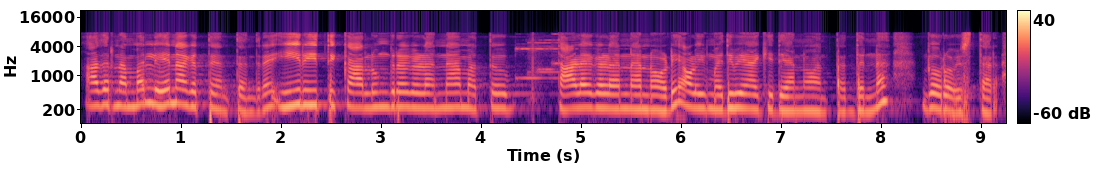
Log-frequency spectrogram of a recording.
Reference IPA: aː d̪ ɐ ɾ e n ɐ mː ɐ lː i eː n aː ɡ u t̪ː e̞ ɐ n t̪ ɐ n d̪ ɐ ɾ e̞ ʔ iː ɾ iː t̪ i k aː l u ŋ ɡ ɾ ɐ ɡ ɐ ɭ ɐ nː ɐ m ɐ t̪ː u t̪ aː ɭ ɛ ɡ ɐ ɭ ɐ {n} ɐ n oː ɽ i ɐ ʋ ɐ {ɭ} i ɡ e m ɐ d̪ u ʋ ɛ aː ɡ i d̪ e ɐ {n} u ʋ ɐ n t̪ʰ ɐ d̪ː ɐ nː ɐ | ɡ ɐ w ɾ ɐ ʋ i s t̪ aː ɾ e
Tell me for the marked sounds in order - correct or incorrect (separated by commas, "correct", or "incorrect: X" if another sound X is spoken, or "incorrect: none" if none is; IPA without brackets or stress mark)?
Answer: incorrect: nː, correct, incorrect: nː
